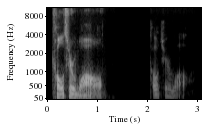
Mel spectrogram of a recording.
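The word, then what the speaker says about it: Colter: Coulter Wall. Coulter Wall. How do you spell it? C-O-L-T-E-R. Oh, just the way it sounds.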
